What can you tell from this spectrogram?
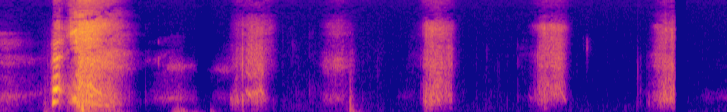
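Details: Sneeze with a cold: one loud sneeze with a sharp inward gasp, then several short sniffs through a congested nose.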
